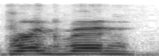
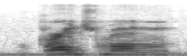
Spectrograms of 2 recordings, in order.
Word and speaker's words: Brigman: It's subjective. Things are subjective. Brigman, but I've been called, Bridgman, Bergman.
